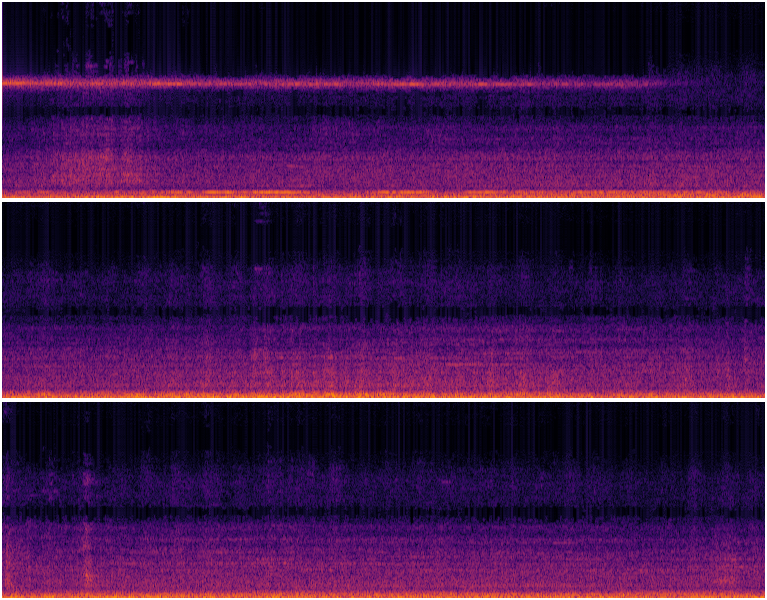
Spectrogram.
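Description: Coal hopper cars of a freight train rolling past, with a steady rumble of steel wheels on the rails. A thin, high-pitched wheel squeal runs over the rumble and stops about eight seconds in.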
